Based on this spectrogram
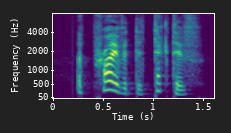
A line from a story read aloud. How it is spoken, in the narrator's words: exclaimed Wraxall, somewhat surprised at this charge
